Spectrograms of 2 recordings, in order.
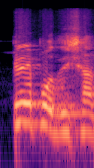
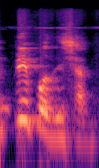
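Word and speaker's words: preposition: হলো কোন বাক্যটাকে বড় করে লিখতে গেলে আপনাকে প্রিপজিশন যোগ করতে হবে নট উচ্চারণ প্রিপজিশন আমরা কিন্তু এই লেভেলে সবাই বলি প্রিপজিশন আপনি মার্কেটে ভালো ভালো বই পড়ে দেখবেন অবশ্যই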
